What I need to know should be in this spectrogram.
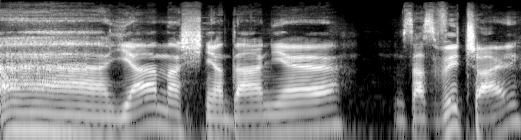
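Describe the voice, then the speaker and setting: Speaking at a very slow pace, a man uses a medium pitch and a bright, sharp tone. The recording is very clean, with a silent background. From southern Poland. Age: 20s. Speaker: language teacher. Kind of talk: casual conversation in simple Polish. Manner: slow, repeating phrases for learners.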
